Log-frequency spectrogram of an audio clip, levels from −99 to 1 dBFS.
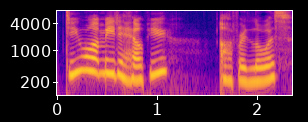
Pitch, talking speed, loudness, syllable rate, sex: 275 Hz, 230 wpm, -17 LUFS, 6.6 syllables/s, female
